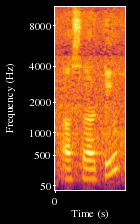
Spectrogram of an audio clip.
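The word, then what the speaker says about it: assertive: Vowel sound है, इसलिए यहाँ पर आर का प्रोनाउंसिएशन नहीं होगा, हो जाएगा असर्टिव सेंटेंस, ठीक है।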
